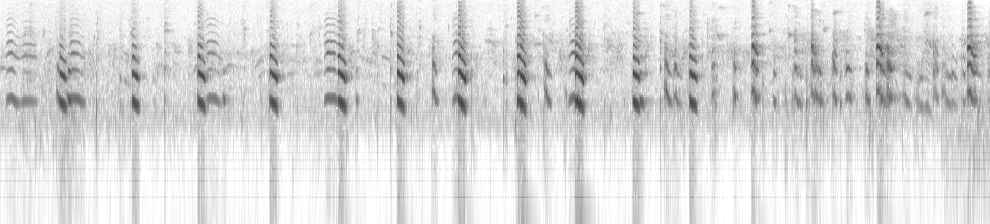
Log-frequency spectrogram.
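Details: Eurasian coot: clear, nasal, down-curving honks repeated at irregular intervals of about half a second to a second, with fainter calls from other birds behind.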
